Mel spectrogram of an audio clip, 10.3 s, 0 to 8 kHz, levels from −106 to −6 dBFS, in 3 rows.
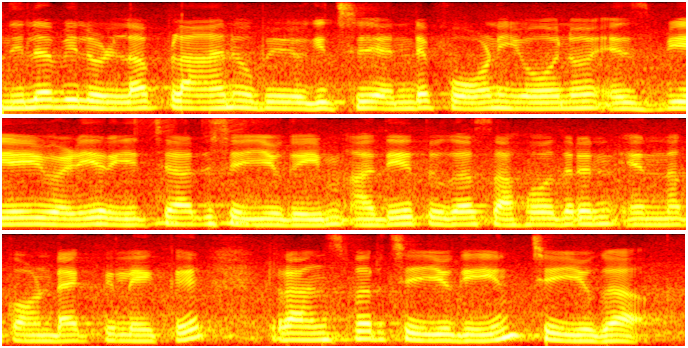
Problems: none marked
